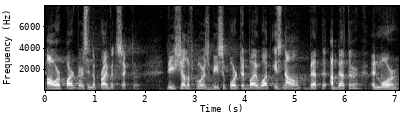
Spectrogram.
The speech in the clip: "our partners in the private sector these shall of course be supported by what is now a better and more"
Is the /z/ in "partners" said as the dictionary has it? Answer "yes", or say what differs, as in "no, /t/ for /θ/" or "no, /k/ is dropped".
no, /s/ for /z/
